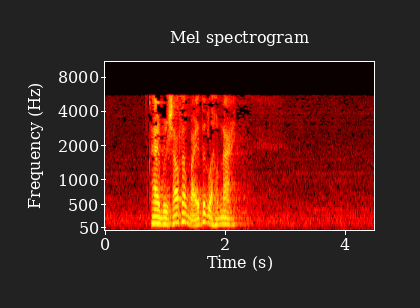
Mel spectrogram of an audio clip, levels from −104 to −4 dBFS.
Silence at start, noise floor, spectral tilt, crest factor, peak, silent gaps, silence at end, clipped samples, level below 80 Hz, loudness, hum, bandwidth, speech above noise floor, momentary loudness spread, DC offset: 0.75 s; -62 dBFS; -8.5 dB/octave; 22 dB; -10 dBFS; none; 2.15 s; under 0.1%; -70 dBFS; -28 LUFS; none; 6 kHz; 34 dB; 11 LU; under 0.1%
